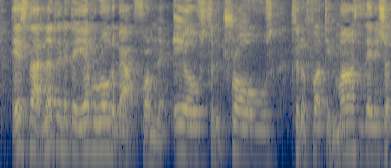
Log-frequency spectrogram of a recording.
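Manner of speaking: normal talking voice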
